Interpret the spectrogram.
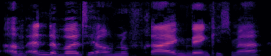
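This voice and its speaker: A young woman co-hosting a casual chat, animated, acting out her younger self and laughing often as she tells a story. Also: medium pitch, a little fast, dry recording, studio quality. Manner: animated, acts out her younger self with sudden loud cries; laughs often while telling. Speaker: podcast co-host.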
